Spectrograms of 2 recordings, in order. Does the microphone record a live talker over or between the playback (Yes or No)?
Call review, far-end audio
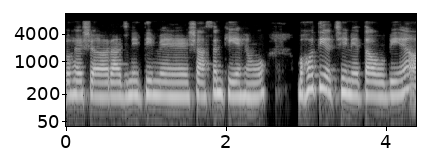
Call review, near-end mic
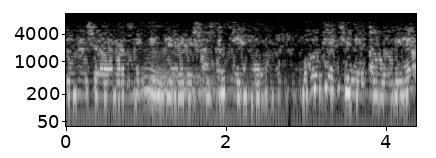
Yes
